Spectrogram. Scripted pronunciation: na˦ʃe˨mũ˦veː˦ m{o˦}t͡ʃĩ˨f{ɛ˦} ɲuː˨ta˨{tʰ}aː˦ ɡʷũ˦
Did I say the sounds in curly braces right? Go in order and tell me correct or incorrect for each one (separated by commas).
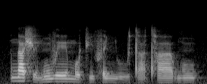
correct, correct, correct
